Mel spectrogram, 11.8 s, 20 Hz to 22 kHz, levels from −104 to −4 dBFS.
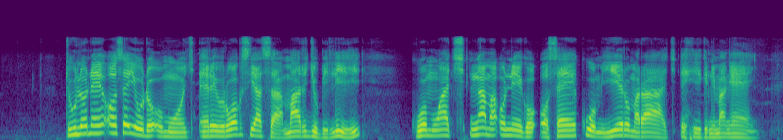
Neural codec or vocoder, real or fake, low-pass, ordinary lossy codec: none; real; 7.2 kHz; none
